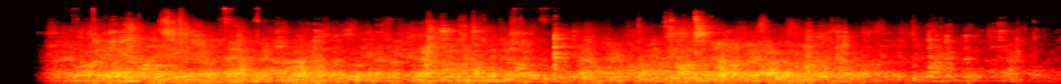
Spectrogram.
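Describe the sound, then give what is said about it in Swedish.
Busy restaurant ambience in the evening with steady crowd chatter and frequent light clinks of cutlery and dishes, a continuous, fairly loud background wash throughout. “sitter på en restaurang.”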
